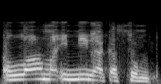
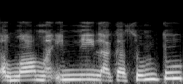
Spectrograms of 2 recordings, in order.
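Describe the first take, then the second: First: The last word ends on a bare t sound. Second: The last word ends with a short u vowel. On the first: The reader stops after this phrase. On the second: The reader continues without stopping.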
